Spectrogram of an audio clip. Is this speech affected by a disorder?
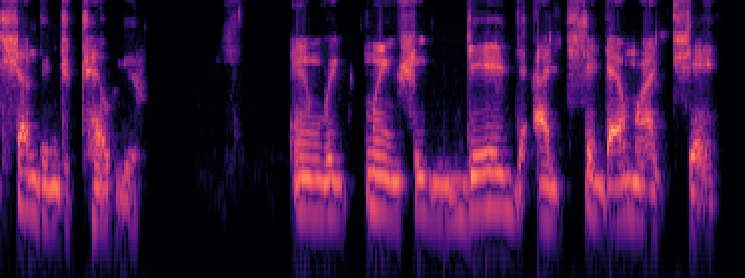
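Yes: cerebral palsy with speech impediment; cerebral palsy since birth.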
